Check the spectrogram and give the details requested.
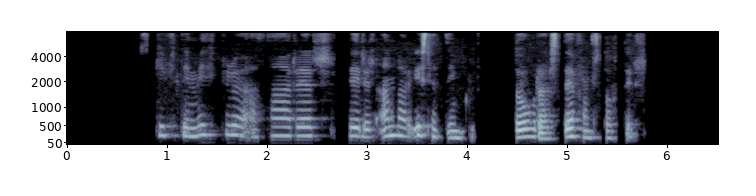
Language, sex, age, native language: Icelandic, female, 50-59, Icelandic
